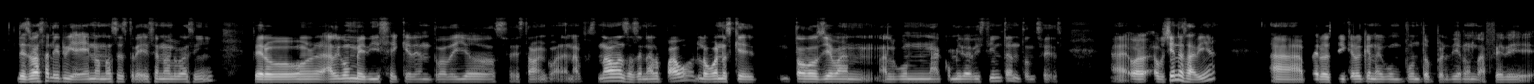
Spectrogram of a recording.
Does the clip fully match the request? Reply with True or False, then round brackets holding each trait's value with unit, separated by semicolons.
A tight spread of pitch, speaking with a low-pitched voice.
True (1.1 semitones; 125 Hz)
